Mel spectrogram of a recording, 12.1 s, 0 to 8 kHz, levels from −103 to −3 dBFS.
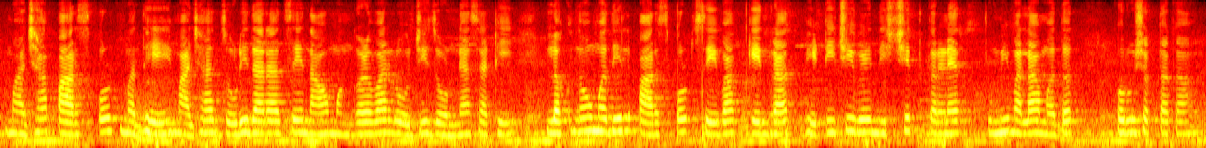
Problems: constant background noise, continuous background conversations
